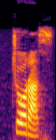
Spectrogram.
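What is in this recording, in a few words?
"чорас", Komi-Zyrian, female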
